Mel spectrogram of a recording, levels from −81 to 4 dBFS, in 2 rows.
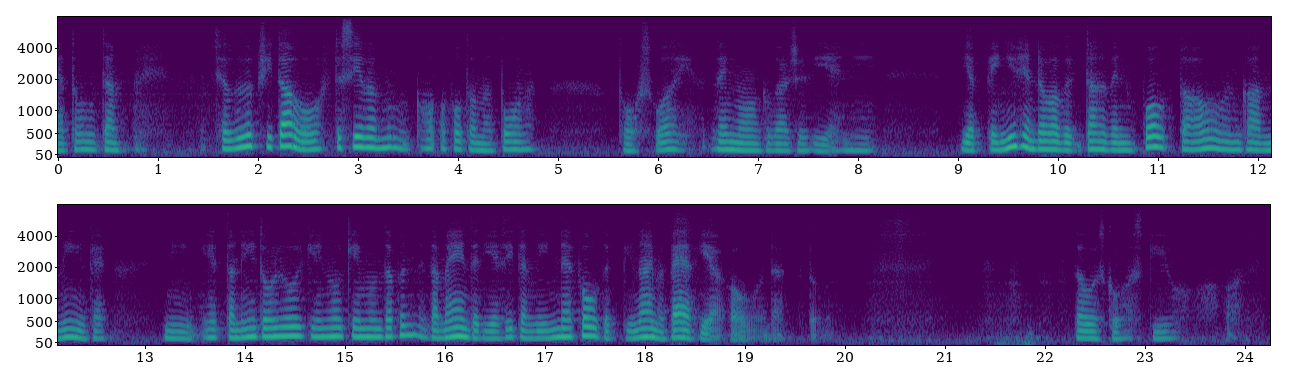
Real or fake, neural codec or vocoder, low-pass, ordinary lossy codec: fake; codec, 16 kHz, 0.2 kbps, FocalCodec; none; none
